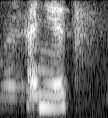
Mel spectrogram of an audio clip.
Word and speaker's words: Agnès: Agnès.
